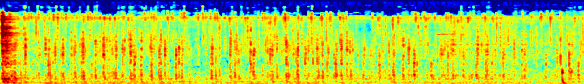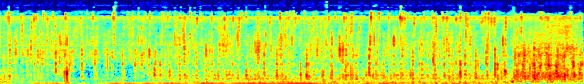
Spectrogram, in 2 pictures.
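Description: Quince jam boiling in a pot: a steady, dense bubbling and sputtering that continues throughout, close and moderately quiet, with a faint clink partway through.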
